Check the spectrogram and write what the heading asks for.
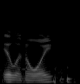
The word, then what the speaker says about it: Illinois: The S is silent in Illinois.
